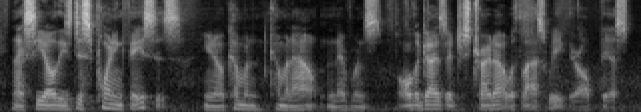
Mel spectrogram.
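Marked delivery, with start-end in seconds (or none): none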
